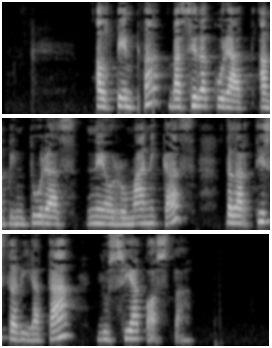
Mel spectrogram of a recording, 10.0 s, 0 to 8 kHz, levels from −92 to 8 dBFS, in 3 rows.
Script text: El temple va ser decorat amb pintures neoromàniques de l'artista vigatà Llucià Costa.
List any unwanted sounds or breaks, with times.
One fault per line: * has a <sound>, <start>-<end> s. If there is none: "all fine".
* has a dropout, 1.7-1.8 s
